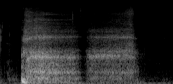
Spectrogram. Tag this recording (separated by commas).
Respiratory sounds, Breathing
